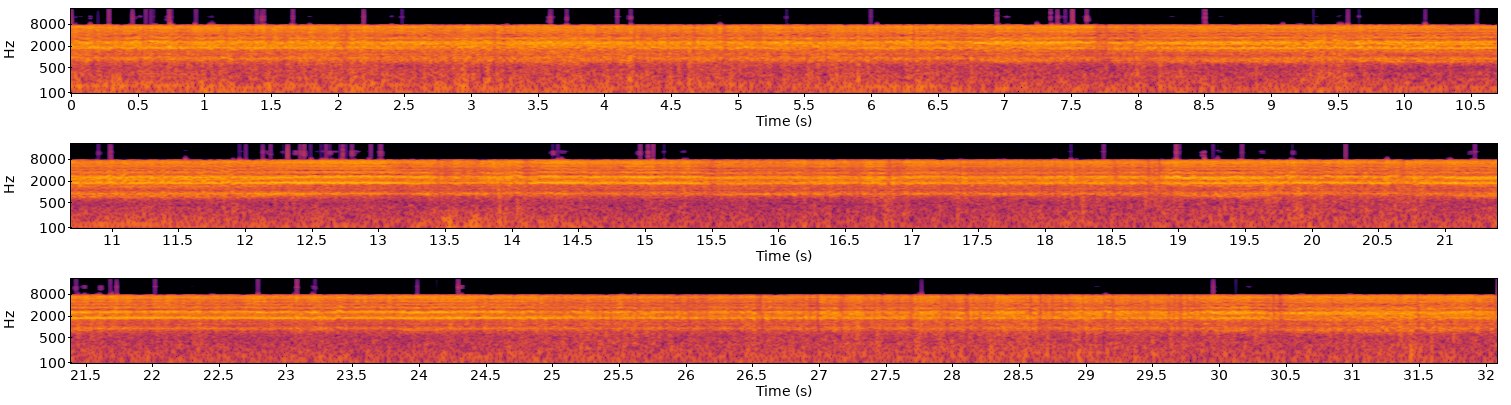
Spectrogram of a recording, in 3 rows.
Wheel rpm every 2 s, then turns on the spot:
240, 220, 220, 230, 210, 210, 230, 230, 230, 230, 230, 230, 230, 230, 230, 220.
none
